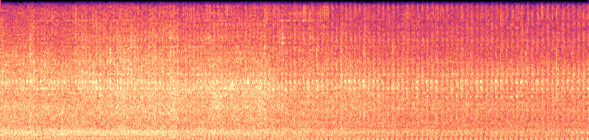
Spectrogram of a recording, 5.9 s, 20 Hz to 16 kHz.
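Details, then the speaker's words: Snowblower (MTD) single-cylinder engine, about 2–3 years old with roughly an hour of runtime, after the plugged carburettor pilot jet was cleared with a bigger guitar string: steady putter with a quick dip near two seconds, then settles smooth and regular. "A tiny little change in that pilot jet made that run so much better."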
